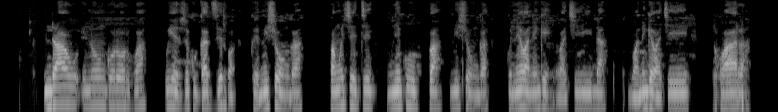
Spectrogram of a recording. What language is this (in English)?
Ndau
